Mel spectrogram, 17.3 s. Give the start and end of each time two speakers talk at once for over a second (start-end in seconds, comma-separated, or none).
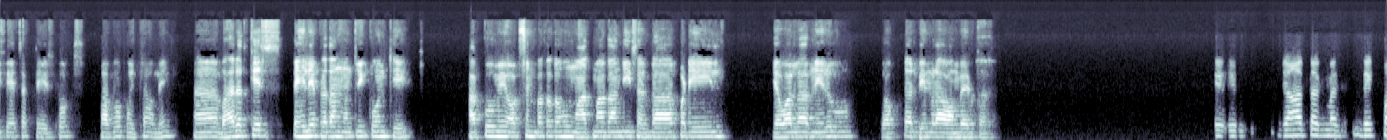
none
